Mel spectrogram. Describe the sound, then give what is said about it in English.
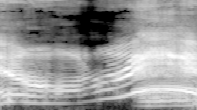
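A voice imitates a panther's growl: a drawn-out, moaning snarl that dips in pitch, then swells into a louder, rougher second roar lasting about two seconds. “Big old panther noise. Insert there, editor.”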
